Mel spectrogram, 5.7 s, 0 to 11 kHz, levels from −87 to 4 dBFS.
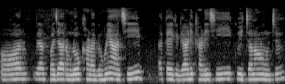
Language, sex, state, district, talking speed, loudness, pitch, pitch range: Garhwali, female, Uttarakhand, Tehri Garhwal, 170 wpm, -25 LUFS, 205 Hz, 195-210 Hz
